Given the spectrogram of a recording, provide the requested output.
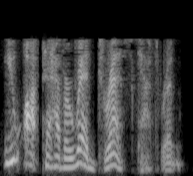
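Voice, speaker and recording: Woman doing a high, bright, bubbly young woman; husky edge, thin phone-like sound. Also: quick pace, dry recording, full character voice. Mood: coaxing. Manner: bright, lively, persuasive. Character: cheerful, eager young woman, warm and coaxing.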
